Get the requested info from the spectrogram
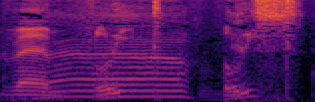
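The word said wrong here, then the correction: VanVleet: You might want to get Van Vliet right.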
